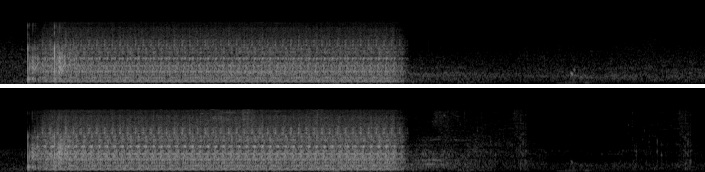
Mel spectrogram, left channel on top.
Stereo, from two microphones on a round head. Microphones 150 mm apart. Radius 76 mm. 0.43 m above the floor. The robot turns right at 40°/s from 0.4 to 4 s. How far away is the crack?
About 9 m.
